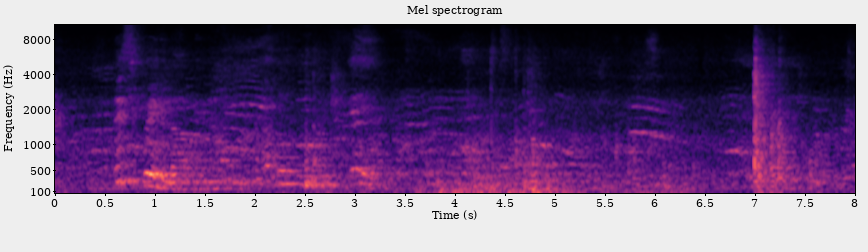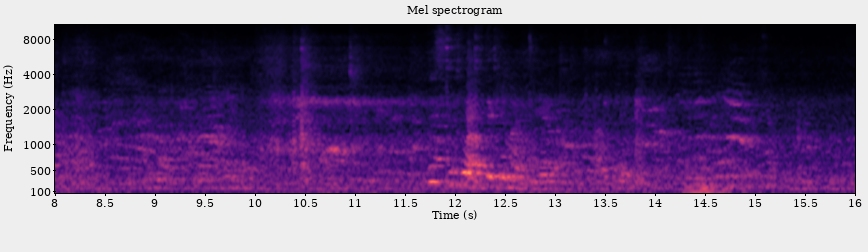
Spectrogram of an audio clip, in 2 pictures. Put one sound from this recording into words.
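A man preaches with animation through a loudspeaker in a room with some echo.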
